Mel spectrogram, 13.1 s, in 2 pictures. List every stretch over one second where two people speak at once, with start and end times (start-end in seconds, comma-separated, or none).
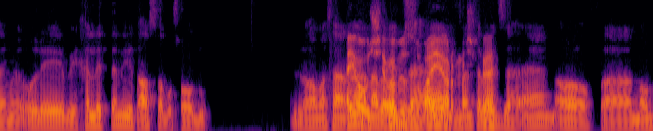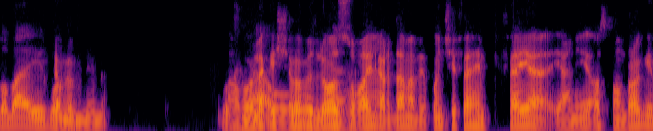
3.5-5.0, 8.8-10.1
